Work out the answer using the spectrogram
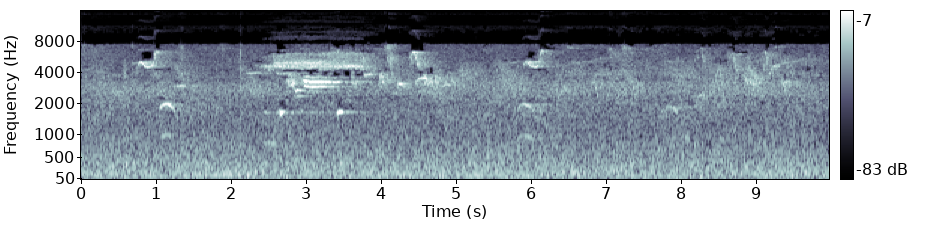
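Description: Several birds chirping and singing in short whistled calls over a steady background hiss, with a louder warbling phrase about three seconds in.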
